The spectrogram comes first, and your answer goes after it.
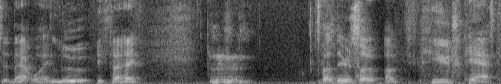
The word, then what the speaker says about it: Liu Yifei: I looked it up, I Googled it, and they pronounced it that way, Liu Yifei.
